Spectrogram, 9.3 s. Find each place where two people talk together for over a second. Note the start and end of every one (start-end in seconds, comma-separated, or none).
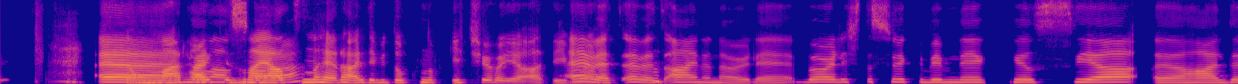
0.8-2.3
